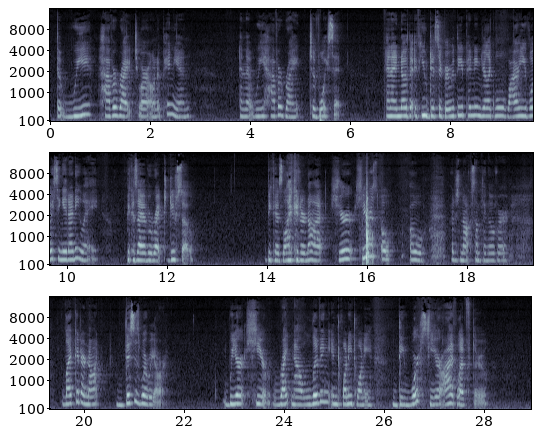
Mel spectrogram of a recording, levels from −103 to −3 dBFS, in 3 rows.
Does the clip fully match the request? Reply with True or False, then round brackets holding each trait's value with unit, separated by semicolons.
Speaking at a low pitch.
False (250 Hz)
